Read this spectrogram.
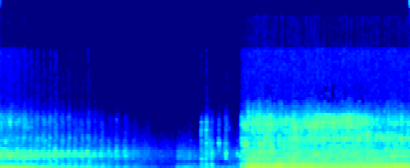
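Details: Crocodile growling: a rasping rumble fades to near quiet, then a sudden loud, sustained throaty growl with a strong droning tone bursts in and holds to the end.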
